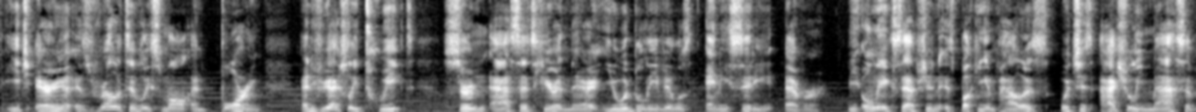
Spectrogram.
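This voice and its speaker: A young man giving a dry, dismissive game review in a scripted narration. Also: mid-range voice.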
